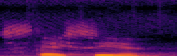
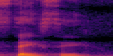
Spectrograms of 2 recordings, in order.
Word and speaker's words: Stacy: But when you had him on and Stacia, I think I pronounced it right, Stacia. It's Stacy.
